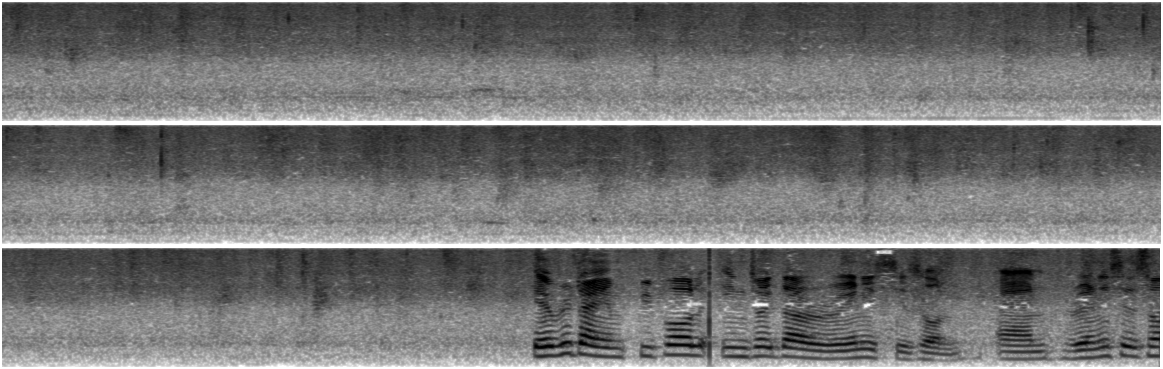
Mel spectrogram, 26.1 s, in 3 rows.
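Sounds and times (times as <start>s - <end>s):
rain on a corrugated roof: 0.0s - 26.0s
raindrop ticks: 1.3s - 6.0s, 6.9s - 8.8s, 9.4s - 16.4s, 18.9s - 26.0s.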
